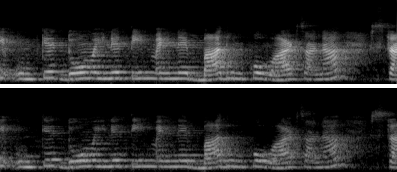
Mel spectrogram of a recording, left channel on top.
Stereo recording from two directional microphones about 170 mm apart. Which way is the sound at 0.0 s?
30° right (ahead or behind).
